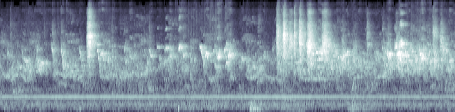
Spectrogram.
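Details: A new colony of budgerigars, including red-eyed birds, chattering together: dense, high, scratchy chirps and squawks that swell after the midpoint, with wing flaps and a steady low mechanical hum underneath.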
